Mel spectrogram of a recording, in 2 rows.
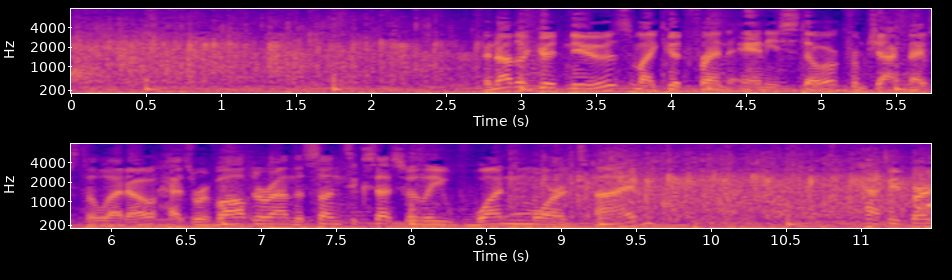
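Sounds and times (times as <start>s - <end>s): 
applause sound effect from a button: 0.0s - 3.4s, 8.5s - 11.4s
speech: 2.8s - 9.9s, 11.0s - 11.4s.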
